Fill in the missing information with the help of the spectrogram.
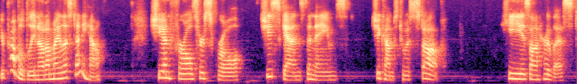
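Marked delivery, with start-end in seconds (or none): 0.0-1.5 bright, upbeat, sing-song, cheery voice. Reading a story aloud, voicing the hag sparing a ferryman: upbeat, almost cheery voice. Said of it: "She speaks in an upbeat, almost cheery voice".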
